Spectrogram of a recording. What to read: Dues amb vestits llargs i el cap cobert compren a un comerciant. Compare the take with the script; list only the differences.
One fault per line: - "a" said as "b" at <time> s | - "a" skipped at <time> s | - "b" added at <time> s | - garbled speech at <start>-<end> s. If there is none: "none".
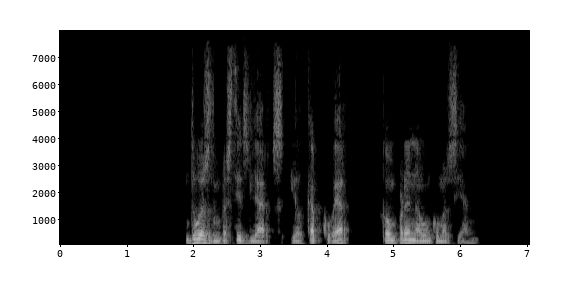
none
